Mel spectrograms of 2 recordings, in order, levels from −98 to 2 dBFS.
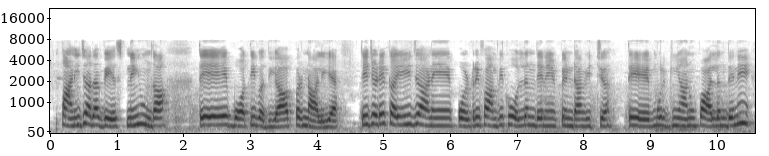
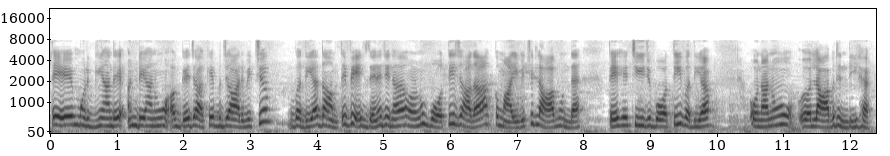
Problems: background sounds at intervals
